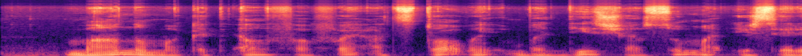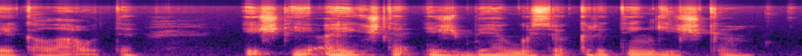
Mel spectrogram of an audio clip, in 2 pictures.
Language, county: Lithuanian, Alytus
